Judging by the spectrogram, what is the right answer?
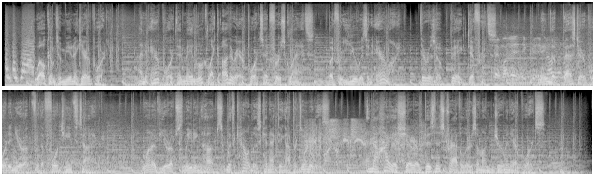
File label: Commercial; Male Voice Talent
